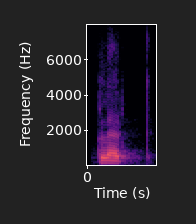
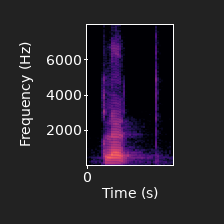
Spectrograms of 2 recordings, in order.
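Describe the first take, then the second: No difference in how they are said.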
